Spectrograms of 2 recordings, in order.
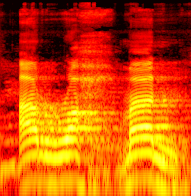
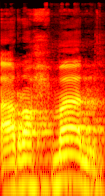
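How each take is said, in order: First: The r sound is doubled and held. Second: The r sound is single and short. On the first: The speaker calls it right. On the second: The speaker calls it wrong.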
